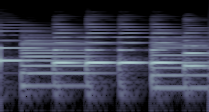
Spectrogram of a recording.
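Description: Piano playing a slow melody of repeated single notes, about three a second, each note struck several times before the line steps down, over held bass notes.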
